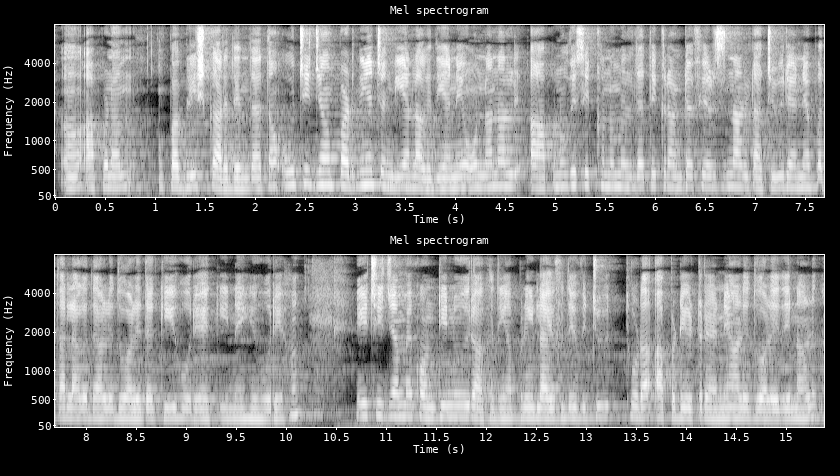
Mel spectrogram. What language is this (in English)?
Punjabi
